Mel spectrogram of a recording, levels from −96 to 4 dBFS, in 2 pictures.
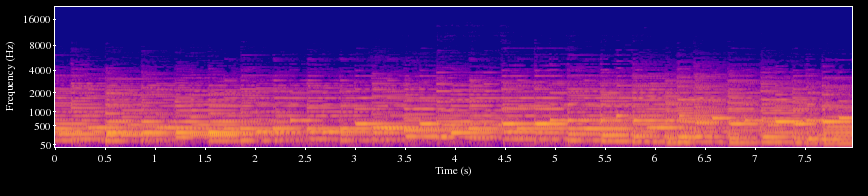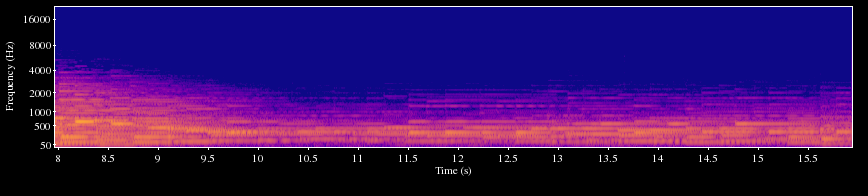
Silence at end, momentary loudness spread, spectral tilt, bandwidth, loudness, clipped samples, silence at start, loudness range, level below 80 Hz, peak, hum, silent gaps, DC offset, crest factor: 0 s; 16 LU; -10 dB/octave; 5.6 kHz; -24 LUFS; under 0.1%; 0 s; 14 LU; -50 dBFS; -8 dBFS; none; none; under 0.1%; 16 dB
